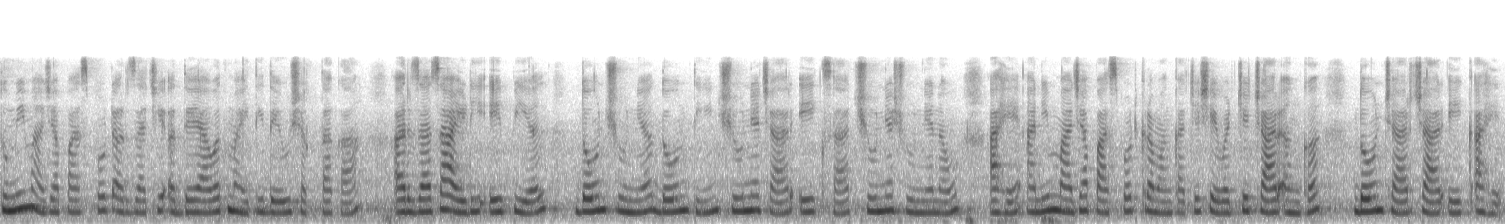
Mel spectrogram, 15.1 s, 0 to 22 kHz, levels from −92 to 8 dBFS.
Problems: constant background noise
